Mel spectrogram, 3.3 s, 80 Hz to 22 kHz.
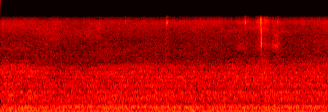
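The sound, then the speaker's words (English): Steady, enveloping low rumble inside a car in Australia on a warm day near 30 degrees, with the constant airy hiss of the car's air conditioning blowing over it; no voices, just an even, unbroken drone throughout. “So I do have the aircon in the car, but it's just fresh.”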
